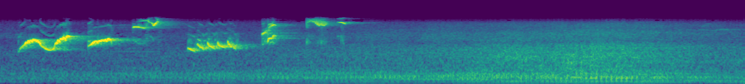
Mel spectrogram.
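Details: Loud, close orange-headed thrush from Kediri pouring out a two-second string of rich wavering whistles and trills, followed by quiet hiss.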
